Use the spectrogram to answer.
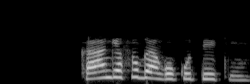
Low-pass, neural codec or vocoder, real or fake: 3.6 kHz; none; real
